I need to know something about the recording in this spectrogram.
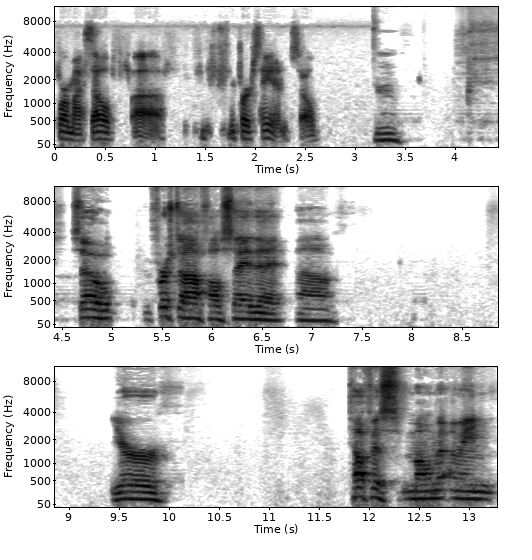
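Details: Person who stutters, with pauses and word repetitions; stuttering.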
